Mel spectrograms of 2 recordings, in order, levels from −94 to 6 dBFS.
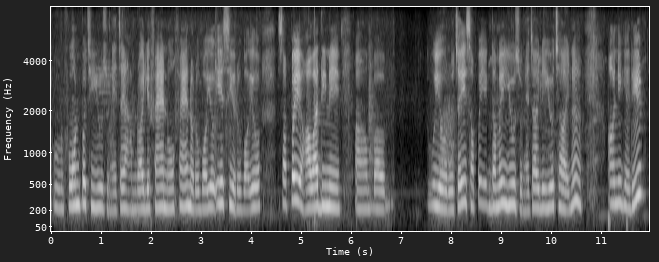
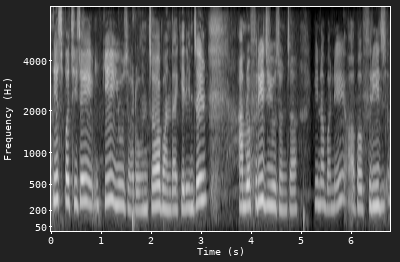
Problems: none marked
